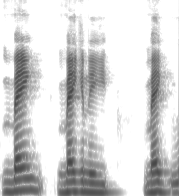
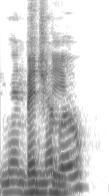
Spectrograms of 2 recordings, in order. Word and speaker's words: Manganiello: Joe Mang Mangani Mang Manganiello.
